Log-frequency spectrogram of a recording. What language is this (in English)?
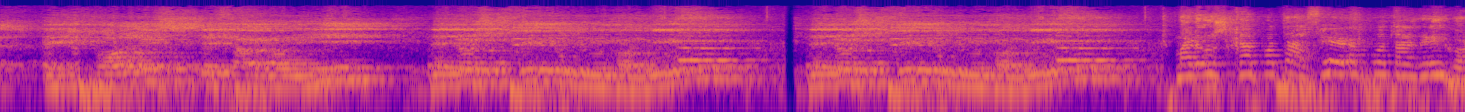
Greek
